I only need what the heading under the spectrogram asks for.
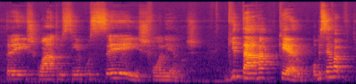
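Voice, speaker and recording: A man teaching a Portuguese phonetics lesson, spelling words out slowly and counting letters aloud, and sometimes putting his students' questions to himself. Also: high-pitched, recorded from a distance, slight background noise. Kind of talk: video lesson explaining phonetics. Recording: echoey room, voice from off-mic.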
